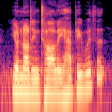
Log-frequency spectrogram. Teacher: there is a rising pitch Contour which begins on the first syllable of the word happy with the high pitch continuing until the end of this response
